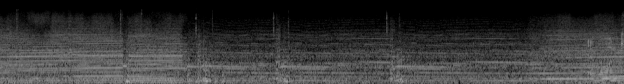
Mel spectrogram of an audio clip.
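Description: Indy cars racing on the IRP oval in the iRacing video game, a loud, steady high-pitched engine drone layered from several cars, with brief swells as they pass.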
